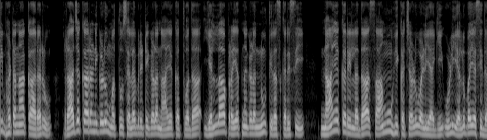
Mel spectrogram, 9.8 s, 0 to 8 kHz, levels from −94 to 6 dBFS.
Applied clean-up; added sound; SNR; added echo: none; none; none; none.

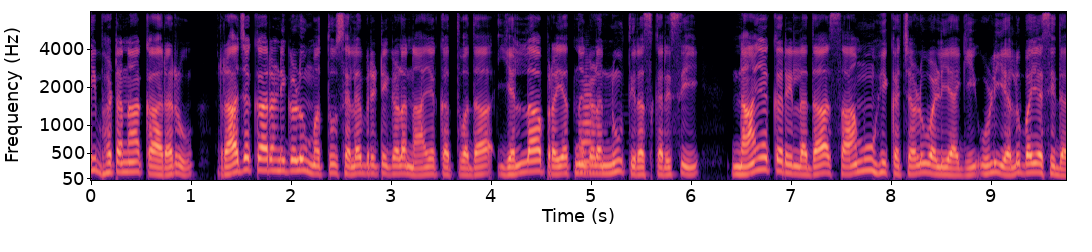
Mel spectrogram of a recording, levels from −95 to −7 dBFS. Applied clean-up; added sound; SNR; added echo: none; Brass instrument; 12 dB; none.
